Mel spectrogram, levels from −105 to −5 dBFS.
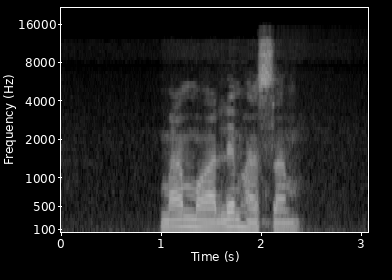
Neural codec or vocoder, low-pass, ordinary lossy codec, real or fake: none; 14.4 kHz; Opus, 32 kbps; real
